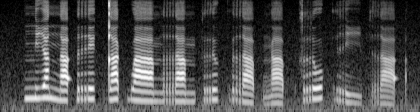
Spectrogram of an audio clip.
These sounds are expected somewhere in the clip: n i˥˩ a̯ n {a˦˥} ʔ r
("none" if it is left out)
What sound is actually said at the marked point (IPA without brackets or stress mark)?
a˦˥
